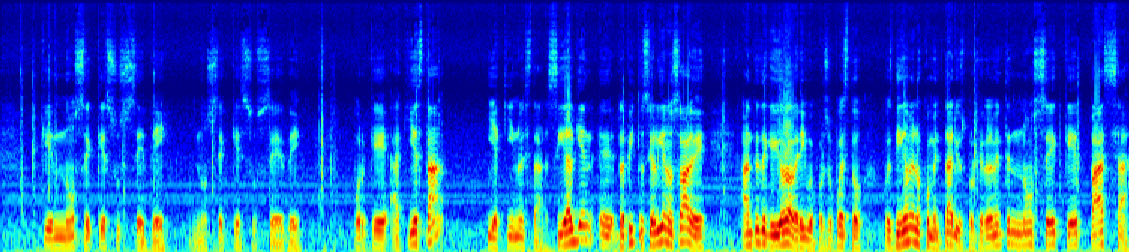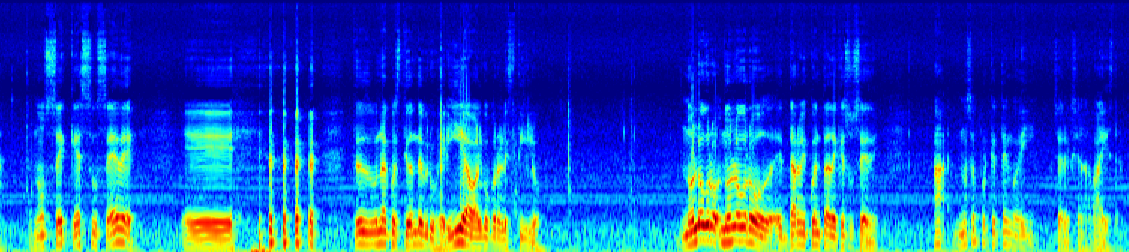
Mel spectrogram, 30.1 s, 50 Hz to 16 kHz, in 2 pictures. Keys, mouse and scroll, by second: 0.0 shift+click, 0.4 shift+a, 1.0 shift+middle click, 1.6 shift+click, 2.5-2.8 scroll up 1, 3.0 shift+click, 4.4 Tab, 7.2 middle click, 7.2 scroll down 1, 7.6 middle click, 7.6 scroll, 8.9-10.4 drag, 10.6-11.0 shift+scroll up 3, 12.2 click, 13.4 alt+shift+click, 14.0-14.3 alt+shift+scroll down 2, 14.5 shift+click, 18.5-20.9 drag, 21.0-22.0 ctrl+drag, 22.1 ctrl+click, 23.9 click, 25.0 scroll down 1, 25.6 scroll down 1, 26.1 click, 28.6 click, 29.0 click, 30.0-30.1 scroll up 1.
